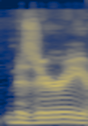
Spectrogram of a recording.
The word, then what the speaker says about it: Missouri: in Kansas and in Missouri or Missour however you want to say it you know depending which part you're from and uh you know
